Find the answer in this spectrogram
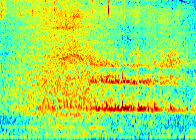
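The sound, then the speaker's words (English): American armored military vehicles pass by near bases in Syria, a steady, loud roar of engines and tires with a thin whining tone running through the continuous noise. “We're close to the American bases in Syria, and we just spot the American armored vehicles passing by.”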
